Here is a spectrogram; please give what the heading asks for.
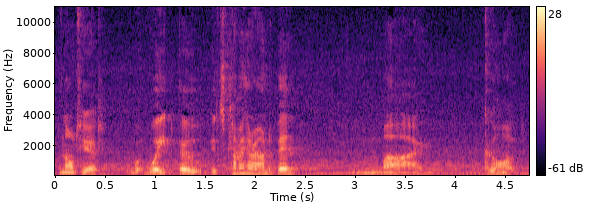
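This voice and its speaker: A man's voice: mid-range voice, expressive, unhurried, over music, lightly acted. A man playing an eccentric, cheerful, curious alien time traveller in an audio drama, with a theatrical, wordy manner. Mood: alert, intrigued.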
